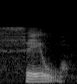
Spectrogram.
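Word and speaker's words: ሰው: Ahora, la siguiente palabra que presentamos y la cual aprendemos o conocemos es Seu. Seu. La W no lleva pronunciación en el vocal, así es de que es S-E-W. Seu.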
